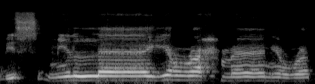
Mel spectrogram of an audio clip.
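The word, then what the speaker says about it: بسم الله الرحمن الرحيم: Bismillahirrahmanirrahim. Nah, kayak gitu. Jadi satu-satu dia jelas. Insyaallah. Tanya Mas. Ya. Mas Ya. Kebanyakan orang bacanya Bismillahirrahmanirrahim. Seolah-olah lanya itu panjang.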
